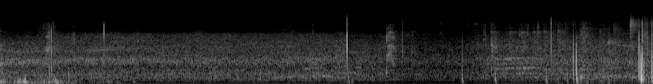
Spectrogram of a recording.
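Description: Quiet steady room noise with a few scattered light clicks and taps.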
